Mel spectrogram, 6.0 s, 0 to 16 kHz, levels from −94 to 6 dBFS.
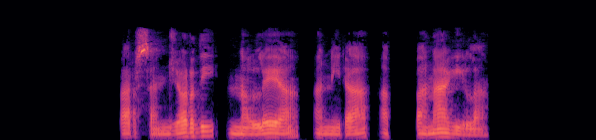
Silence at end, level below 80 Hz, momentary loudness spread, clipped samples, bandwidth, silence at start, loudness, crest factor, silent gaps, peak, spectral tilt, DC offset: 1.1 s; -58 dBFS; 10 LU; under 0.1%; 7.8 kHz; 1.2 s; -26 LUFS; 20 dB; 2.18-2.25 s, 3.06-3.12 s, 3.70-3.76 s, 3.92-4.15 s; -8 dBFS; -5 dB/octave; under 0.1%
